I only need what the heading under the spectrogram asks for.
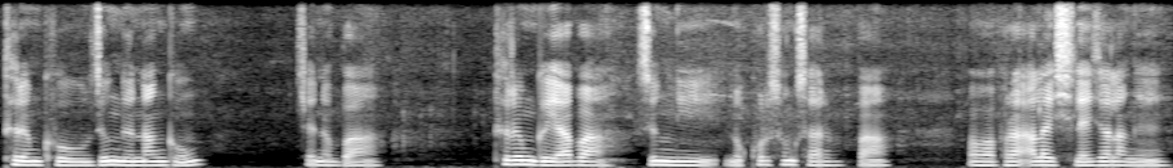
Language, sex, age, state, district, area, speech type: Bodo, female, 45-60, Assam, Baksa, rural, spontaneous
